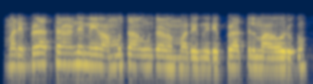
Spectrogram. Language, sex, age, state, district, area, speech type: Telugu, male, 18-30, Telangana, Wanaparthy, urban, conversation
